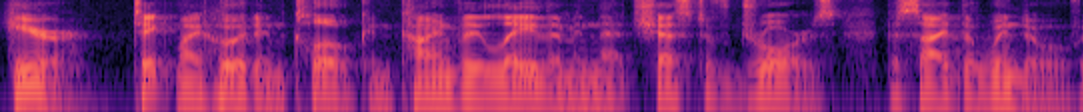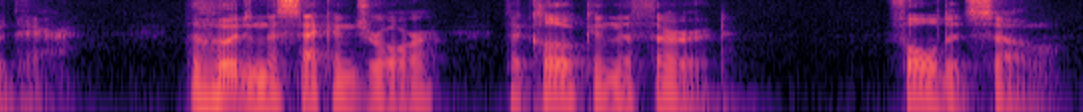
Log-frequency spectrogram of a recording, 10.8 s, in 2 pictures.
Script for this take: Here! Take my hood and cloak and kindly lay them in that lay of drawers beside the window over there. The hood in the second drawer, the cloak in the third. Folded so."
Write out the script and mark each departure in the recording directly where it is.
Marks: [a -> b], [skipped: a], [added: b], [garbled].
Here! Take my hood and cloak and kindly lay them in that [lay -> chest] of drawers beside the window over there. The hood in the second drawer, the cloak in the third. Folded so."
